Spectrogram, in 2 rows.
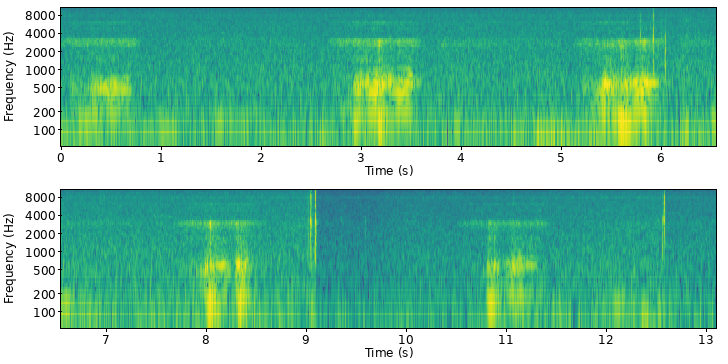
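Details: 8-month-old baby napping, snoring softly and regularly about every two to three seconds with a faint squeaky edge, over steady room hiss.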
